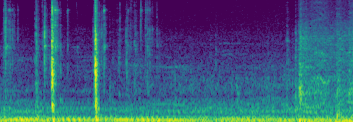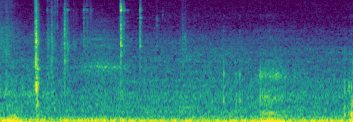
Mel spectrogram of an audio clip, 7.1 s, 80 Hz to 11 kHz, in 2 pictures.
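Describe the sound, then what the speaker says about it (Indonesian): A Mercedes E250 rental car cranks and its engine starts after a few faint clicks and key sounds, then settles into a low, steady idle that swells slightly louder toward the end. "Akan nyalakan mesinnya dulu agar Anda bisa mendengarkan suara halus dari mobil ini, suara mesinnya."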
